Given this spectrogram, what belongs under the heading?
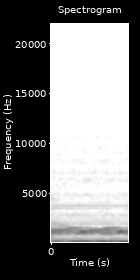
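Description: An electronic alarm siren wails steadily in an asylum setting within an audio roleplay, a rising and falling tone sounding alone and fairly loud before cutting off abruptly.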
